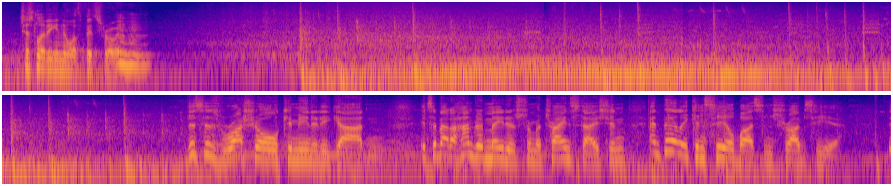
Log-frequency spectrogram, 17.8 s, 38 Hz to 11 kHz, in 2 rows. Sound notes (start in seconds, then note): 2.0 train engine revving; 4.8 dramatic music; 6.0 birds chirping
